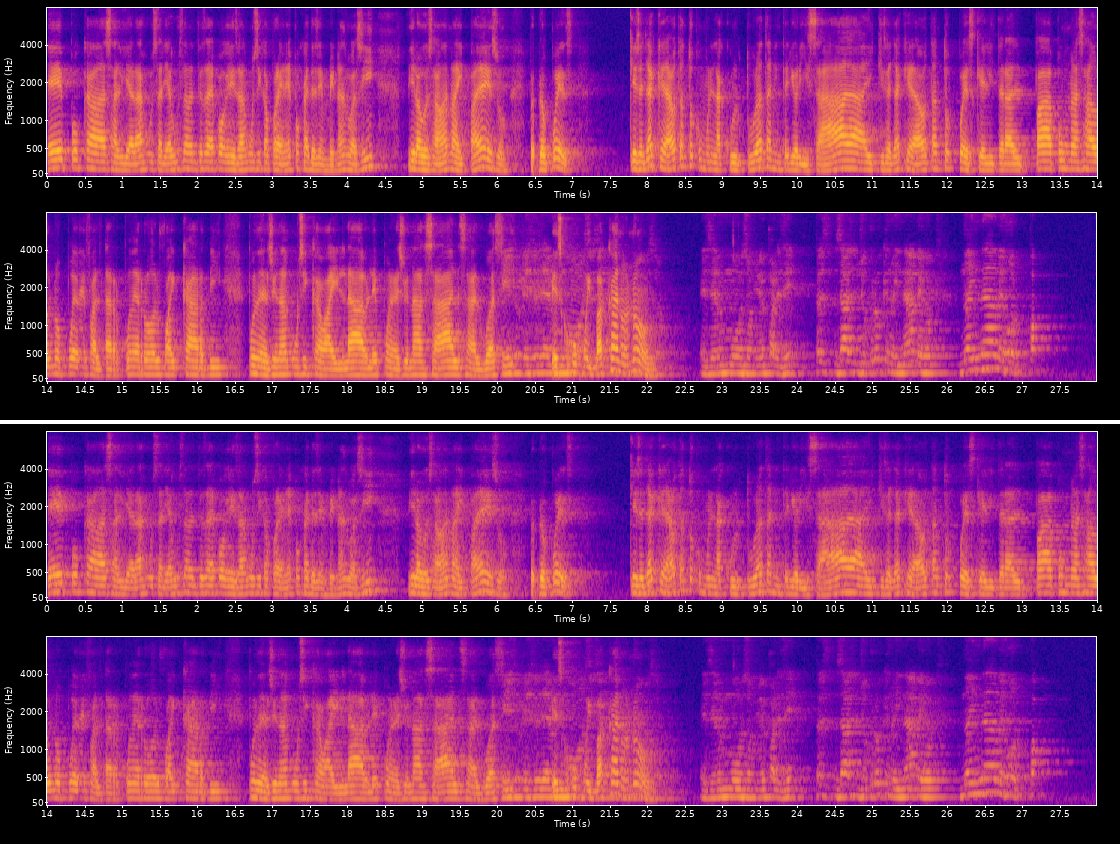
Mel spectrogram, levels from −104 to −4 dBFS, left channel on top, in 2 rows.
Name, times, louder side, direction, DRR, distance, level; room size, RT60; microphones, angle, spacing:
voice 1, 0.0-7.0 7.8-20.3 20.7-22.1, left 5 dB, 40° left, 11 dB, 0.3 m, -27 dB
voice 2, 20.0-22.2 22.7-27.2, equal, 80° left, 6 dB, 1.0 m, -35 dB
14.5 x 6.9 x 2.3 m, 1.1 s
head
